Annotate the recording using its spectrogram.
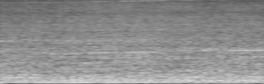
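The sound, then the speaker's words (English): A lorry's engine rumbles steadily as it drops a search party off at a stone marker out of town: a low droning hum with broad road noise that holds at an even level throughout, with no voices. “then a lorry dropped us off at a stone marker out of town.”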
